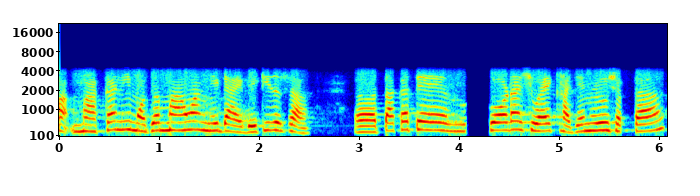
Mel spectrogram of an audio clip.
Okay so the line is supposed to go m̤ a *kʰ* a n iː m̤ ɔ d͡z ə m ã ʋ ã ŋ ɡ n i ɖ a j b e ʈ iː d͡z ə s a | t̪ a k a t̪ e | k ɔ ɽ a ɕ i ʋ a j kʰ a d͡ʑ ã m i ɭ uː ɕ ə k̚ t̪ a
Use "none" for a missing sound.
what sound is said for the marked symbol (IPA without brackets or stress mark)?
k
